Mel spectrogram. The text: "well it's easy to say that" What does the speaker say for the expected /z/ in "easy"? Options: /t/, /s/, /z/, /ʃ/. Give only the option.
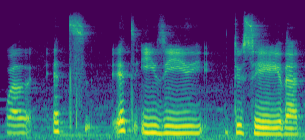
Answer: /z/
